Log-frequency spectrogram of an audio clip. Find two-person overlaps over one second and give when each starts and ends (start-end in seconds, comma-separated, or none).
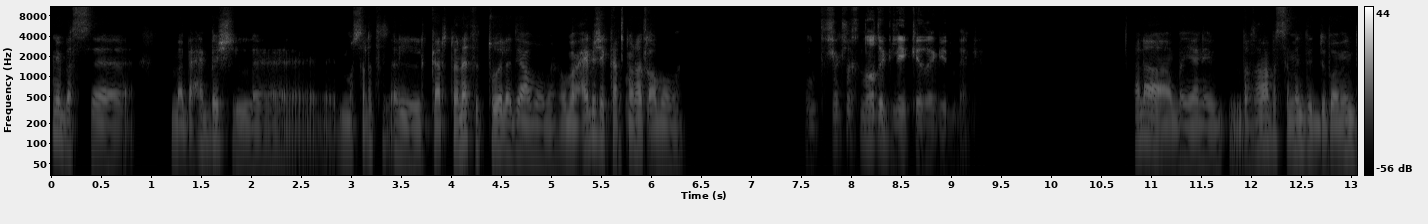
none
